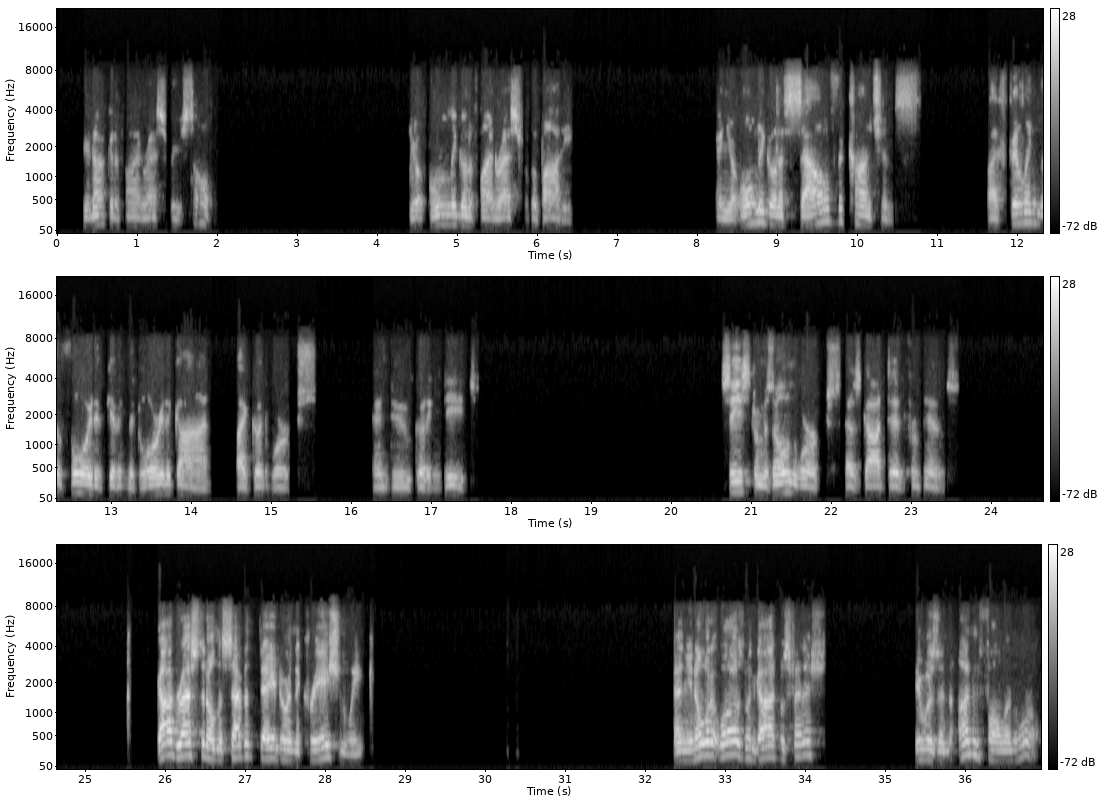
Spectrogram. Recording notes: Sermon delivered at Pilgrim Baptist Church on Thursday, March 9, 2023, at 6:15 pm. Jere Whitson Rd. Pilgrim Baptist Church is a bible-believing, independent Baptist church.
